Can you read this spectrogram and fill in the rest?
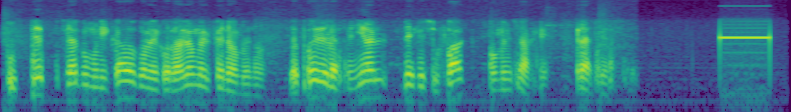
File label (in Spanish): mensajes telefonicos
